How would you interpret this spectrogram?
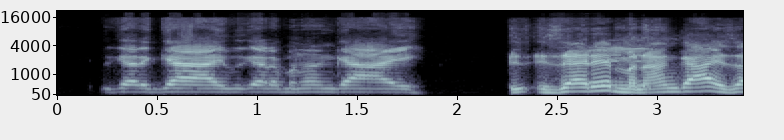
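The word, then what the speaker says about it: Monangai: Manangai? Is that how you pronounce it? I had no idea. Yeah. Manangai.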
